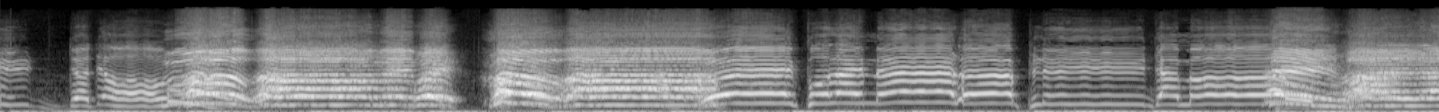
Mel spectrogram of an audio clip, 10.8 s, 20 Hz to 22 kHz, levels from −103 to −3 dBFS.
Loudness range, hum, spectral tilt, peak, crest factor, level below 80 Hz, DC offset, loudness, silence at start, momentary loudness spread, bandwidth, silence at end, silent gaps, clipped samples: 5 LU; none; -2 dB/octave; 0 dBFS; 18 dB; -40 dBFS; under 0.1%; -17 LUFS; 0 s; 15 LU; 16 kHz; 0 s; none; under 0.1%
